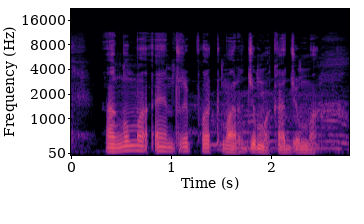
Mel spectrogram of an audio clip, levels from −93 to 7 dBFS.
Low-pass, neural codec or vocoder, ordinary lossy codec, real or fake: none; none; none; real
